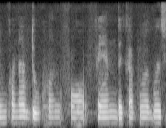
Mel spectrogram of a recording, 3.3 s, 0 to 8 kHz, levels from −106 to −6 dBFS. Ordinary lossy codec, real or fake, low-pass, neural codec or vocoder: none; fake; 7.2 kHz; codec, 44.1 kHz, 2.6 kbps, DAC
